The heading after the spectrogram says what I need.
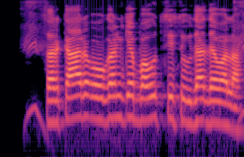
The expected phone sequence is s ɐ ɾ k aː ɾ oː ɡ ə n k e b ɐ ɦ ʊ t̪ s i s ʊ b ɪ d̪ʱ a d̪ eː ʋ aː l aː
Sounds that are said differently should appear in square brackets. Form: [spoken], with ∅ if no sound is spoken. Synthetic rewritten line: s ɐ ɾ k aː ɾ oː ɡ ə n k e b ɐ ɦ ʊ t̪ s i s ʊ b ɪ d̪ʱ a d̪ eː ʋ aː l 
